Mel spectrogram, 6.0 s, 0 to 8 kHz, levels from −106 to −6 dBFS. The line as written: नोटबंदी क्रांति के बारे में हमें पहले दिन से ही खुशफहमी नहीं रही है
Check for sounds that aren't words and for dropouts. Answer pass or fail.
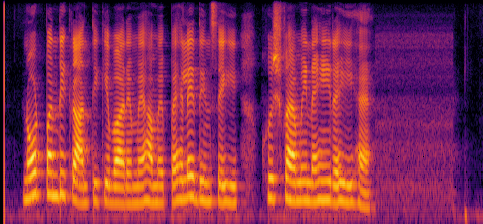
pass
